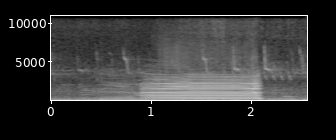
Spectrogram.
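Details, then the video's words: A cow gives a single sustained moo, steady and rich in harmonics, rising in loudness then cut off sharply after about a second, with faint background hiss and distant chirping. "Funny animal sounds: Elephant, cow, chicken, horse, duck, dog, cat"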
